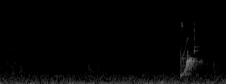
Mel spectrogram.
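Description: Faint room tone, with one brief short rising sound near the end.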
